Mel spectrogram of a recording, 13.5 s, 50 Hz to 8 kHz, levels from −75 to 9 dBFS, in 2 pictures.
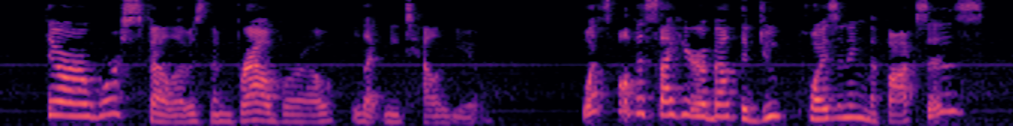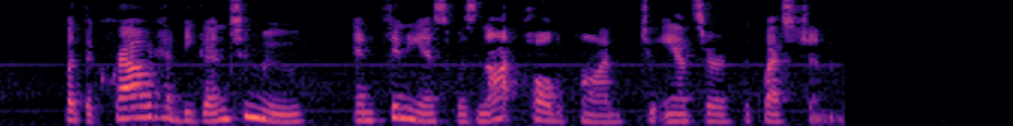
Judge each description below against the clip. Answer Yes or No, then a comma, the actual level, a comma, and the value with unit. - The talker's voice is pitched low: No, high, 200 Hz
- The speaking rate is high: No, average, 170 wpm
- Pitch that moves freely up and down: Yes, wide, 8.0 semitones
